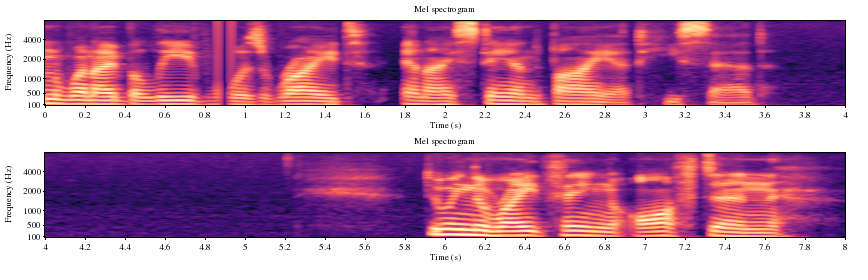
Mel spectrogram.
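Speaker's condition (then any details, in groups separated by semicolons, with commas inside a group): No condition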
